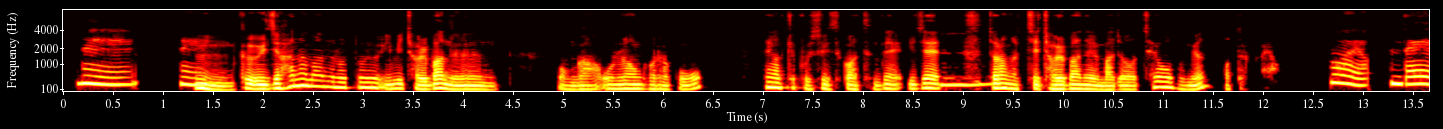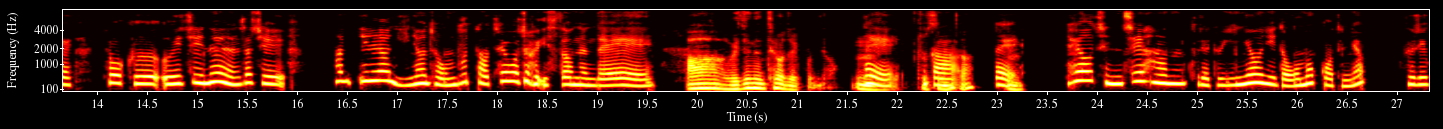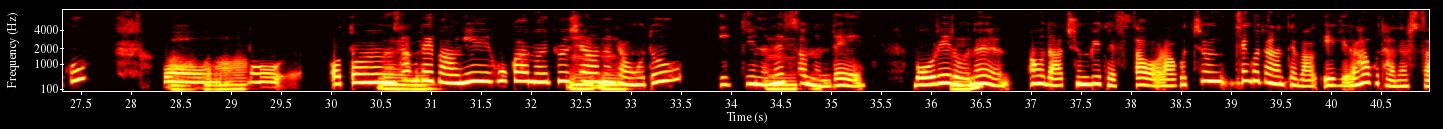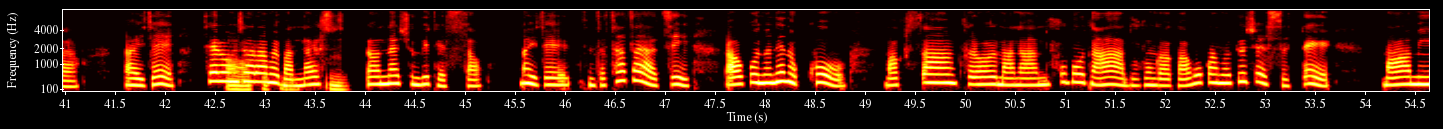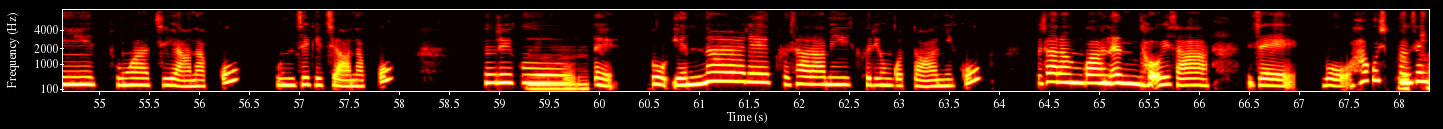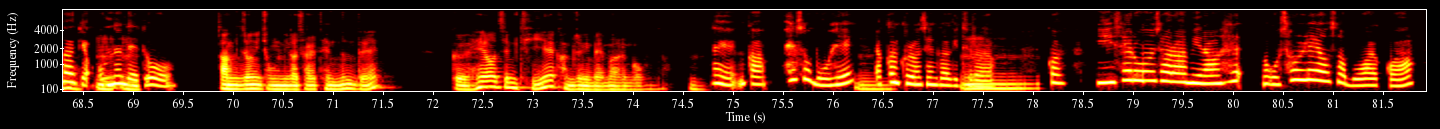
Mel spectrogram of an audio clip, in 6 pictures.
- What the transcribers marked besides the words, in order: other background noise; laughing while speaking: "채워져"; tapping
- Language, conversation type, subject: Korean, advice, 요즘 감정이 무뎌지고 일상에 흥미가 없다고 느끼시나요?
